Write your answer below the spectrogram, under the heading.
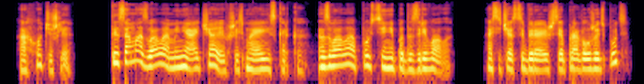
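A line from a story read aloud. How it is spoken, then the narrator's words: Soft laugh, woman. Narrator (Russian): Она тихо рассмеялась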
